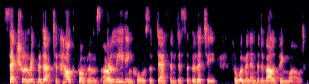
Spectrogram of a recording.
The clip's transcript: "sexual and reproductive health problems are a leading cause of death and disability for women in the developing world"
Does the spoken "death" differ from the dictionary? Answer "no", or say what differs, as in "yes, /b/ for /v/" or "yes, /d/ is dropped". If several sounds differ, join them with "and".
no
